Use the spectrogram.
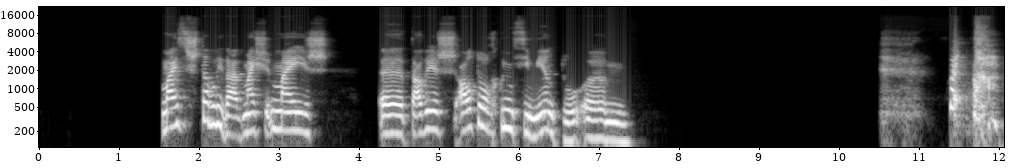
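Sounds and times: breathy intake of breath: 0:10.5 - 0:11.2
woman sneezing: 0:11.4 - 0:12.0.

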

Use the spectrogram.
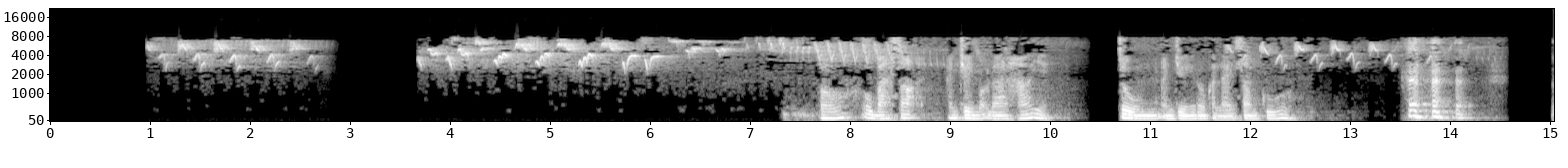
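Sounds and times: bird chirping: 0:01.0 - 0:02.9, 0:03.7 - 0:14.5.

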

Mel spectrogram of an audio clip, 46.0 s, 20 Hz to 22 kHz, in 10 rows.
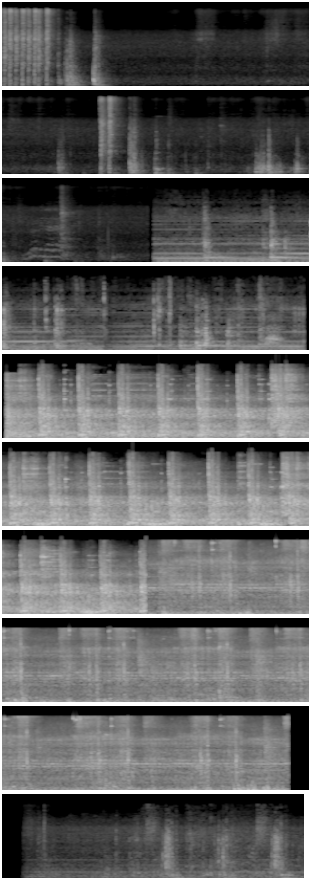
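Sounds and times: drilling machine running: 0:11.5 - 0:41.1
hydraulic shear humming: 0:11.5 - 0:41.1
metal clanks and knocks: 0:12.2 - 0:15.0, 0:16.0 - 0:17.9, 0:18.5 - 0:39.0.

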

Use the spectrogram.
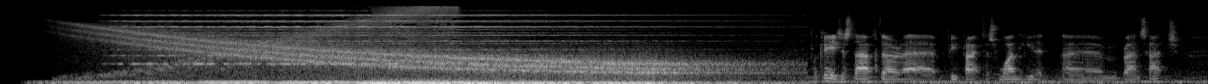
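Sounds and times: falling electronic sweeps: 0:00.3 - 0:08.1
steady high tones: 0:00.3 - 0:08.1
deep pulsing bass drone: 0:00.4 - 0:08.1.

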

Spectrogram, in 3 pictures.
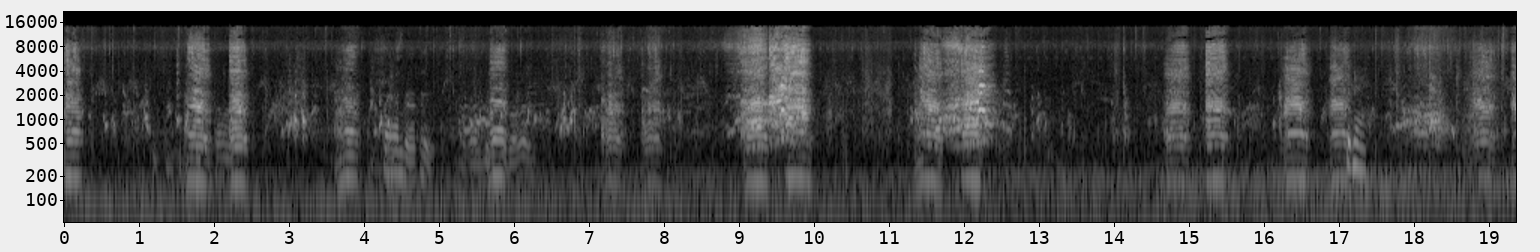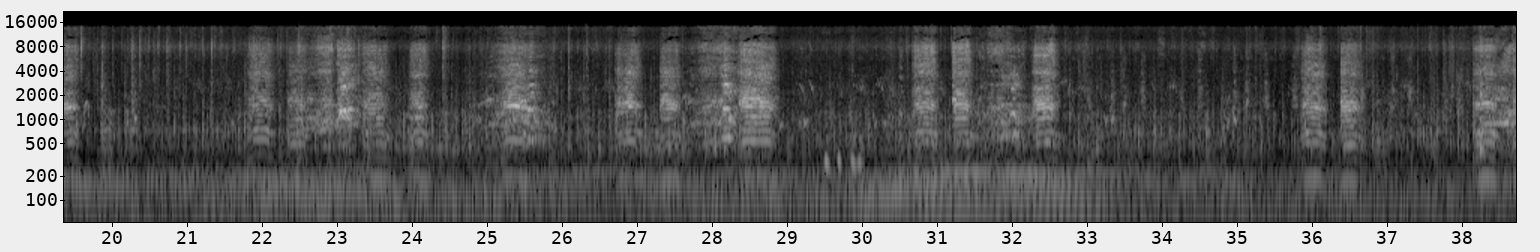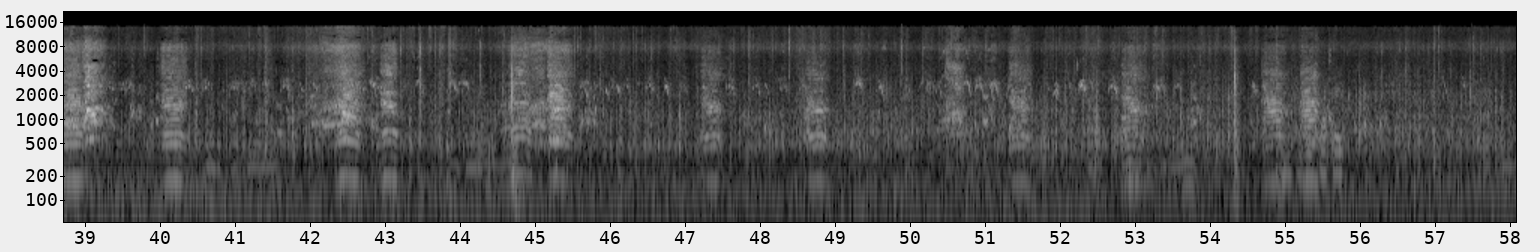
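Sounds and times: geese honking: 0:00.0 - 0:58.0.

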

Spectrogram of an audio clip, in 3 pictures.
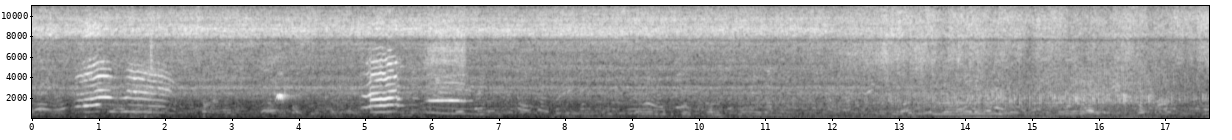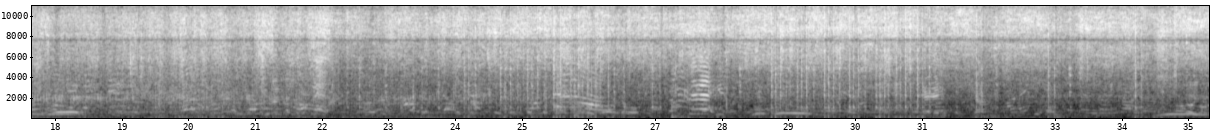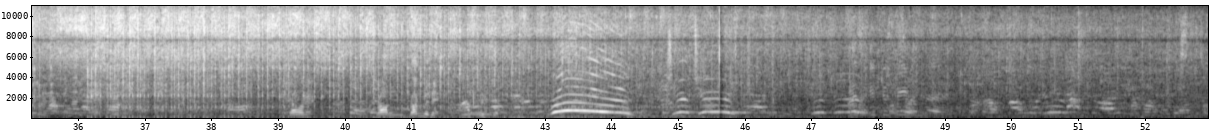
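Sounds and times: people's voices: 0:00.0 - 0:52.9
steam locomotive hissing: 0:00.0 - 0:52.9
locomotive wheels slipping: 0:07.8 - 0:52.9.

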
